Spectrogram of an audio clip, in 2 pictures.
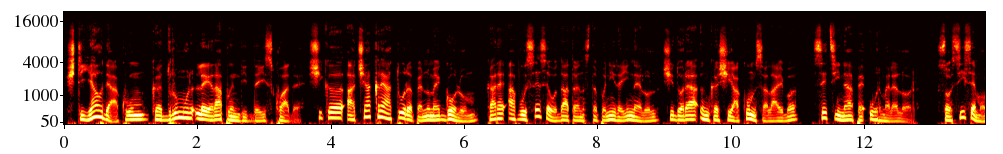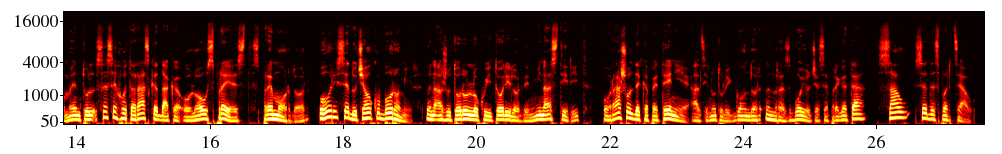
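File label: Romanian, male; romanian voice over talent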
